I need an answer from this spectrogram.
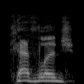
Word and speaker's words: Kethledge: And we've got others here, but I'm told that it's Raymond Kethledge and Thomas Hardiman that are in the lead from my White House sources.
